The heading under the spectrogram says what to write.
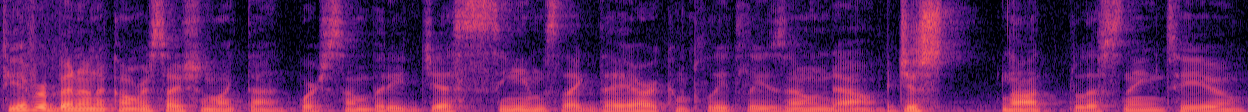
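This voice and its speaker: A man speaks at a very fast pace. The recording is very clean, with a silent background. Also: fairly low pitch for a man, ordinary pitch variation, hardly any pauses. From South Africa. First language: not English. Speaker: acting coach. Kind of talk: tutorial. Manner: casual, conversational.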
